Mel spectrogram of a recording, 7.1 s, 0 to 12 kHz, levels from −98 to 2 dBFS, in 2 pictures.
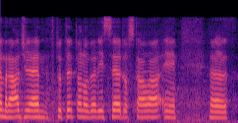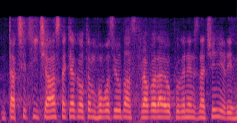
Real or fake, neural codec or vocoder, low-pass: fake; codec, 16 kHz, 1.1 kbps, Voila-Tokenizer; 7.2 kHz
